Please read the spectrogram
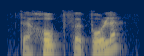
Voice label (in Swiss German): "hopfebolle", alsace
